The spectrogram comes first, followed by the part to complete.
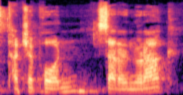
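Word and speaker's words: Thatchaphol Saranurak: Um my name is Tatapon. Sarinurak uh is this is how it's pronounced but whatever you pronounce I don't mind.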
